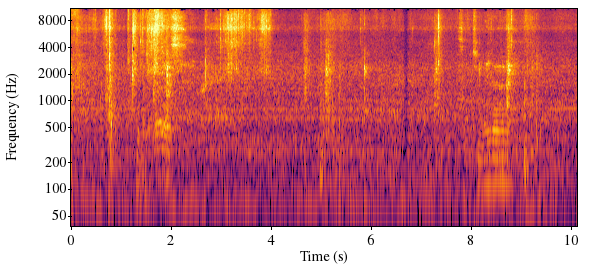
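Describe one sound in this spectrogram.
Light knocks and clicks sound as items are handled on a counter.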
